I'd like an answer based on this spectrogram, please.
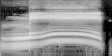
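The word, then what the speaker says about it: mate: म eight मेट ई जो है वह साइलेंट हो जाएगा। ई जो है लास्ट में अगर लगता है तो वह साइलेंट हो जाता है। लेकिन उससे पहले जो वोवेल होगा उसकी साउंड जो आएगी वो लॉन्ग वोवेल साउंड आएगी।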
